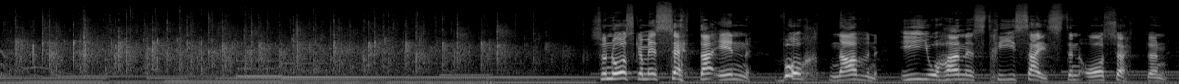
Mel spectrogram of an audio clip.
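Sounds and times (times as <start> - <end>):
audience applause: 0.0 - 5.9
sustained low musical tones: 0.0 - 11.7
speech: 6.0 - 11.7.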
